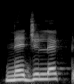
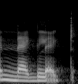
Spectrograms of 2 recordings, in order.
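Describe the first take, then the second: First: "नेग्लेक्ट" with a j sound, nej-lect; soft G. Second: "नेग्लेक्ट" with a hard g, neg-lect. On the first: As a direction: say "नेग्लेक्ट" as if spelled nejlect. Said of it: "जी का उच्चारण यहाँ पर ग". ("नेग्लेक्ट" में ग की जगह ज) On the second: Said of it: "ग करके है". ("नेग्लेक्ट" में ग की ध्वनि) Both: Shown as a demonstration.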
